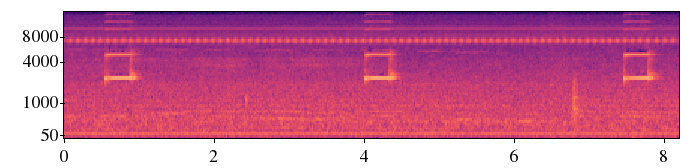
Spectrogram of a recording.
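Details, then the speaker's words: UPS that would not hold power, running on its new battery with mains unplugged: short beep about every 3.5 seconds over quiet room hum, battery light on; normal on-battery warning. "Coba kita cabut dulu arus listriknya. Saya cabut ya. Oke. Lampu untuk akinya hidup ya."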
